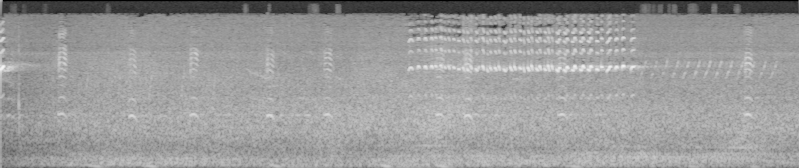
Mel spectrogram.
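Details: Canada geese in South Carolina, defending their territory with a Killdeer also present, honk in short, harsh, evenly spaced blasts over a low roaring background, while a rapid, shrill trilled piping breaks in midway.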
